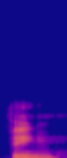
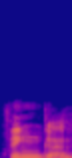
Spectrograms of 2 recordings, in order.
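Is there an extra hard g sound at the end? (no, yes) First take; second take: no; yes. First: It ends softly with no added g sound. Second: It ends with an added hard g sound. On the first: The speaker calls it right. "the thing is not very strong" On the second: The speaker calls it wrong. "extra sound at the end of the g thing"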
